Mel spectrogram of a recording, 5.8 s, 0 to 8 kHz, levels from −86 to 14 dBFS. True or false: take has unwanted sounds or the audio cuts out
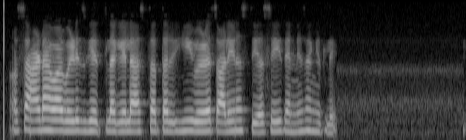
false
